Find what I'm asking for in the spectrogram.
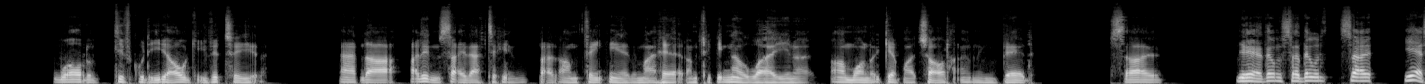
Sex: male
